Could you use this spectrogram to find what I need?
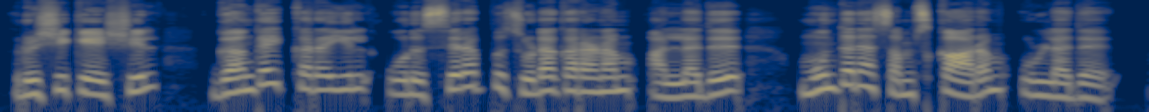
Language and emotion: Tamil, neutral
